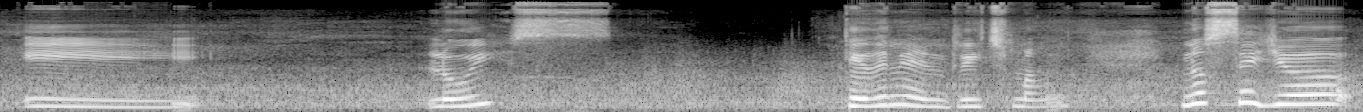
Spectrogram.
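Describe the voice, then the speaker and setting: A woman's voice: sits high, slight background noise. A woman chatting casually and emotionally while streaming a game. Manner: emotional, rambling, laughing often. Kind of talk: casual gameplay chat.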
